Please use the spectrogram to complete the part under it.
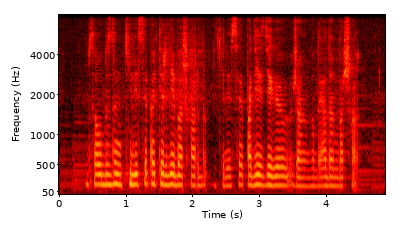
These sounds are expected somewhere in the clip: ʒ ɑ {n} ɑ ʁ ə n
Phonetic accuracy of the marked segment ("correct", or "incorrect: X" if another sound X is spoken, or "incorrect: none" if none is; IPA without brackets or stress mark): incorrect: ɴ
